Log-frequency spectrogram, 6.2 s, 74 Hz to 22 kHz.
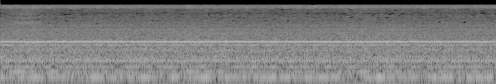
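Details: Tenney Lunaire TUJR temperature chamber, after reaching 200 degree set point, cooling back to 20 °C: both compressors on, steady low hum with constant mid-pitch tone, no knocking, rattling or cycling, running normally.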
